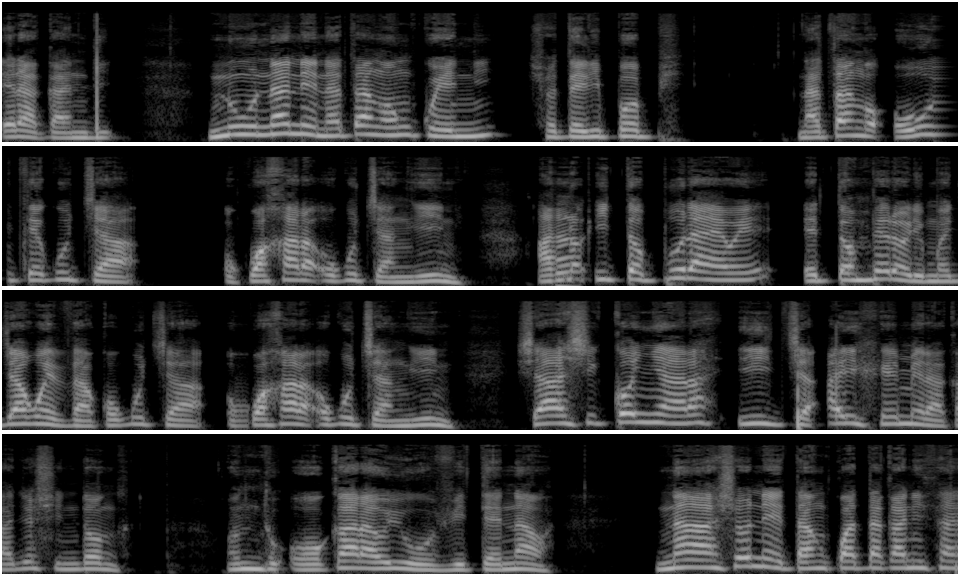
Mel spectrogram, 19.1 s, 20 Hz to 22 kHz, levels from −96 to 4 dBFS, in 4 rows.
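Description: Right at the start, 0.48 to 0.51 s, there's a loud pop, a single sharp spike roughly 20 dB above the speech while the talking carries on underneath. That's likely a voltage transient, say a plug or switch click, getting into the signal. At 4.67 to 4.83 s comes a burst of packet loss. The receiver stretches the last bit of sound for about 140 ms, fading it out with a brief 10 ms dropout, and then jumps ahead, so about 140 ms of speech is simply gone. A short concealed packet loss follows at 7.53 to 7.58 s, where roughly 20 ms never arrived and got patched by continuing the previous sound. You hear it as a quick smear before the real audio blends back in. Another burst of packet loss hits at 10.74 to 10.82 s. It's the same held-then-faded fill, this time about 58 ms, covering around 60 ms of missing speech. At 13.55 to 13.76 s there's a loud pop again, actually two thumps in quick succession, peaking roughly 15 dB above the speech, likely another electrical glitch. 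Two more short concealed packet losses land at 13.94 to 13.98 s and 15.26 to 15.29 s. Each is about 20 ms of missing audio filled in from the preceding sound, heard as a tiny wobble.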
